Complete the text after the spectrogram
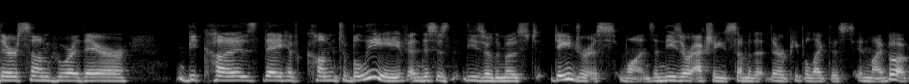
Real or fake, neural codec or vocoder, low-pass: real; none; 7.2 kHz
